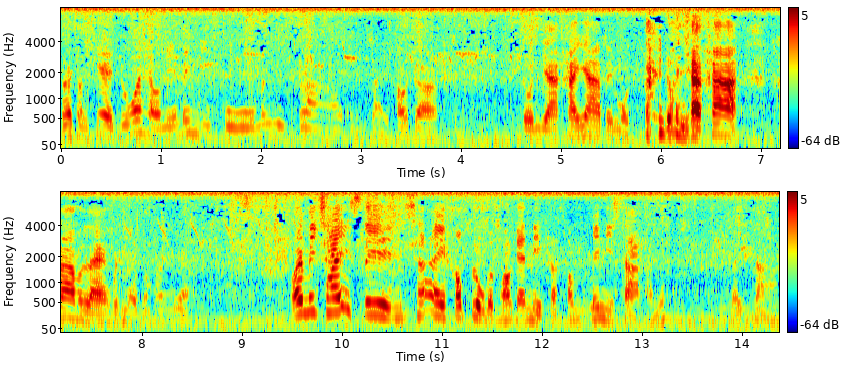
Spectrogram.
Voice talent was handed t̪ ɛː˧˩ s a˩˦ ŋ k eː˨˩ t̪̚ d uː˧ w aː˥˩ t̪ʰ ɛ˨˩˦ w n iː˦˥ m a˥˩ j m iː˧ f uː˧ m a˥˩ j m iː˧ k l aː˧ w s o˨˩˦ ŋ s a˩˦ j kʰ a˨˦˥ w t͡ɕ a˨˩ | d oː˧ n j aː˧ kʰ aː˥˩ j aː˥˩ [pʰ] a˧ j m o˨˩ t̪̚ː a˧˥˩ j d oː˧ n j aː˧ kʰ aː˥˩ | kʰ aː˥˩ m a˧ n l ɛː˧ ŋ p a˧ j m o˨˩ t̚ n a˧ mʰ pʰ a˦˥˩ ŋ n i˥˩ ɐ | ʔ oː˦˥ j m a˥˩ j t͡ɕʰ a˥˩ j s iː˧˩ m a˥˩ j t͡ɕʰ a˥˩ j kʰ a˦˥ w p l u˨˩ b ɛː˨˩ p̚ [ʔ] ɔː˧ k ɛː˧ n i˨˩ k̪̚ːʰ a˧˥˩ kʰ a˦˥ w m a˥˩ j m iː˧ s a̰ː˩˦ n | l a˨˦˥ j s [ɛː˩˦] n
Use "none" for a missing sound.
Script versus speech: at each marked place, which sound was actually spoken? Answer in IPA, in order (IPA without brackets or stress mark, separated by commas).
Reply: p, ʔ, aː˩˦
